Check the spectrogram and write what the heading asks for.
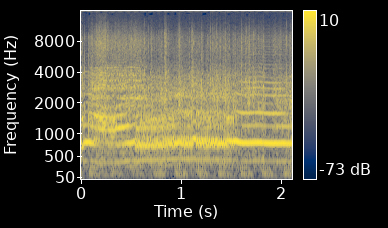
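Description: A man's long, loud scream, held on one steady pitch with a rough, noisy edge.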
